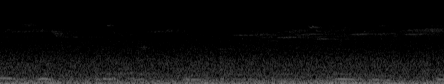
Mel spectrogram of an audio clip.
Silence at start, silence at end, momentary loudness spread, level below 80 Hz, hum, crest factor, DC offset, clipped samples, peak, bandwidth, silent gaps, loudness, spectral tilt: 0 s; 0 s; 3 LU; -48 dBFS; none; 14 dB; under 0.1%; under 0.1%; -32 dBFS; 16 kHz; none; -48 LUFS; -6 dB/octave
